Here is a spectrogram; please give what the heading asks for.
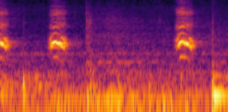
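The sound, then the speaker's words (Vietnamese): A black crow cawing, with a few harsh, nasal caws spaced apart by pauses and standing out faintly over quiet background noise. “Một tiếng quạ đen trút lên từ đâu đó”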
